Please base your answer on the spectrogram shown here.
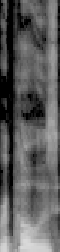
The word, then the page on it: repose: ripóuz; リポーゥズ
